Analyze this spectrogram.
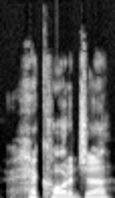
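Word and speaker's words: recorde: It's spelled with no accent mark and that means that according to Portuguese rules, which I barely understand, but I assume they're kind of like Spanish. This is a good linguistic basis. Yeah, sure. Why not? The penultimate syllable, the second to last syllable, usually gets the stress unless there's an accent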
